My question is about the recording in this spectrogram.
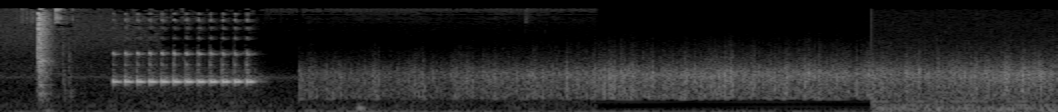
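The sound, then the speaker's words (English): A telephone rings in one short, rapid electronic trill, loud, after a brief thump, then gives way to a steady wash of hissing static and low rumble. “Last night, I received a call that completely threw me off my guard.”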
